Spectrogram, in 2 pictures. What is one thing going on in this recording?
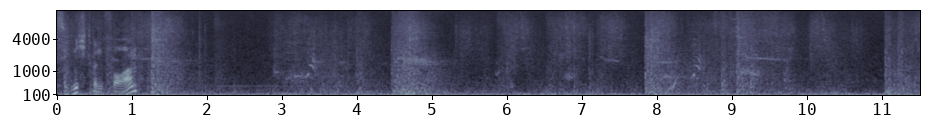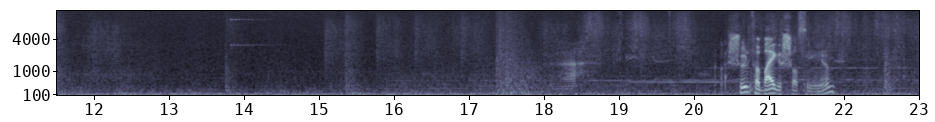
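Magic spells crackle and boom in short bursts.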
